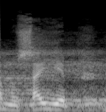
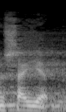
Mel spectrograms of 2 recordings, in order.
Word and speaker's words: Musayyib: shine kini brainlyl musayyib ya bacanya kategori kita musayyib bukan musayyab syair Ibnul musayyib Pulau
